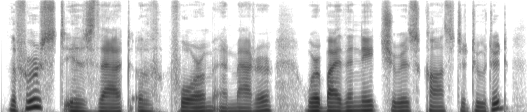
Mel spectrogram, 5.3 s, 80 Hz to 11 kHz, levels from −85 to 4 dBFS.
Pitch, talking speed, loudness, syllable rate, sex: 120 Hz, 150 wpm, -18 LUFS, 4.6 syllables/s, male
